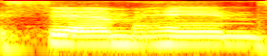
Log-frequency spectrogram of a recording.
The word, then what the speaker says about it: Samhain: It's spelt S-A-M-H-A-I-N. You want to say Samhain. – You want to say Samhain so bad. – So badly, but it's a Gaelic word or Celtic word, depending on your definition. And it's Samhain. That's how it's pronounced. If you've ever wondered, if you've only ever seen it spelled, it's Samhain.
